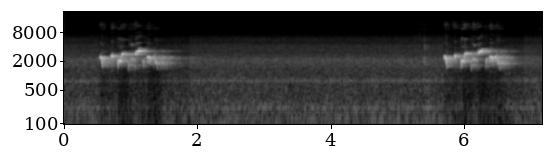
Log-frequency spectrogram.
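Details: Wild-style song of a bulbul, clear and error-free for training other birds: a burst of rapid chirpy warbling, a pause of about four seconds with only a low hum, then a second similar phrase.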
